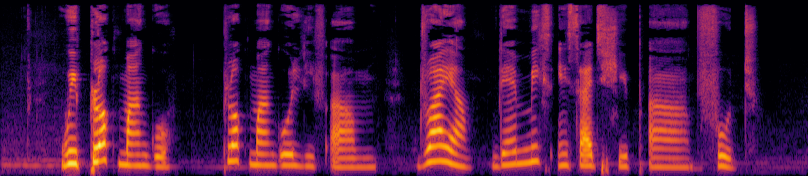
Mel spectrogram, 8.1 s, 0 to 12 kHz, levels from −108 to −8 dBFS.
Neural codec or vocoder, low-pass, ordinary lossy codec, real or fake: none; 10.8 kHz; MP3, 64 kbps; real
